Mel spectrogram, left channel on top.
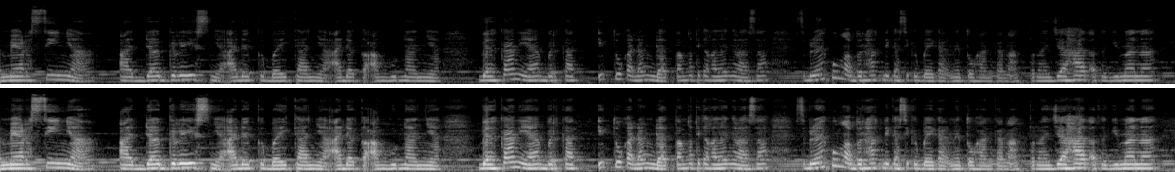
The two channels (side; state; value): left; quieter; 14.1 dB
